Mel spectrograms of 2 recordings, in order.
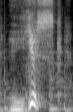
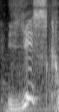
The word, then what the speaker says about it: Jysk: Das korrekte Jysk. Nicht Jysk und auch nicht Jusk, sondern etwas zwischendrin. Irgendwann hat es dann Linda Fey geschafft, richtig schön Jysk zu sagen.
